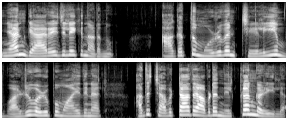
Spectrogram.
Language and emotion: Malayalam, disgusted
